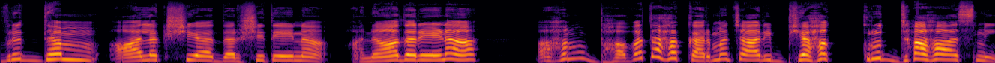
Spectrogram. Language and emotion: Sanskrit, angry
